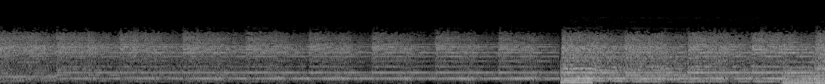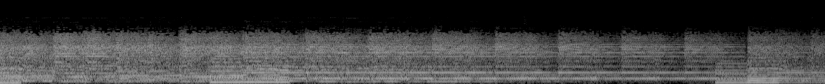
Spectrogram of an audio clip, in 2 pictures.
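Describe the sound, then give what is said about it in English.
An instrumental music bed from an Indemix advert plays as a slow builder, with steady sustained tones over a pulsing low end and a deeper bass entering partway through, at an even level with no voices. “that was the sound of the kind of music bed from the Indemix ad”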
